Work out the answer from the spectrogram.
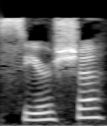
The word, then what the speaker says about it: Saoirse: put her name is Saoirse Ronan Saoirse but actually the Irish way to pronounce it is Saoirse Saoirse Ronan and I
